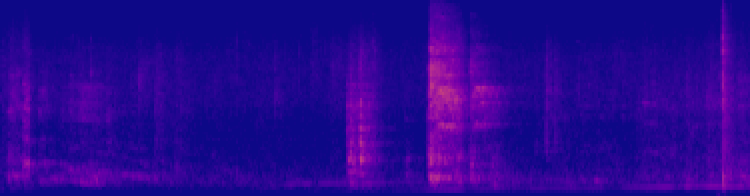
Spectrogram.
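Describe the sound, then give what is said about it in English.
The speaker at a church worship service coughs a few times in quick succession, sharp raspy bursts, followed by a softer single cough a moment later. “Please do that as I'm about ready to cough.”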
